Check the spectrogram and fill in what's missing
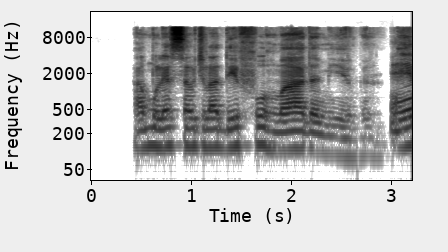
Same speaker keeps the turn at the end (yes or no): no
